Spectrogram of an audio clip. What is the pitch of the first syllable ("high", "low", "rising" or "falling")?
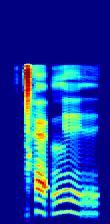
falling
